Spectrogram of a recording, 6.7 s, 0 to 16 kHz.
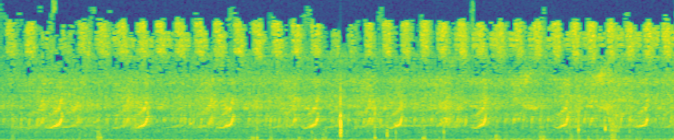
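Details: In Yamaguchi Prefecture, Japan, on 31 August 2022, a chichi cicada repeats a thin, very high 'chi-chi-chi' in a fast, steady pulse.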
